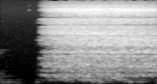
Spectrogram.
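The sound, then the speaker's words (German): A deep, steady inhalation through the nose during a breathing exercise, starting abruptly after a brief silence and continuing as a sustained airy rush, clear with no talking. “Nase atmet ein in deine Mitte”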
